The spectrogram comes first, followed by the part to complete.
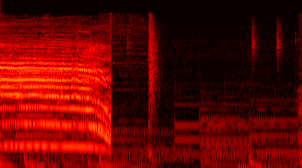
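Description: A man's high-pitched, drawn-out yell, rising and then held, cutting off a little under a second in. Background music with a steady beat runs under it and carries on alone.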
